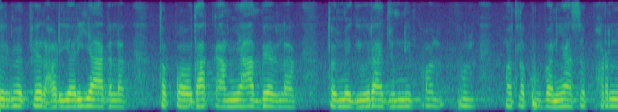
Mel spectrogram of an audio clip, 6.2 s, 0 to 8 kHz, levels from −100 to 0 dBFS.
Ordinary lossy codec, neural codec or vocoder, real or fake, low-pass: none; none; real; 7.2 kHz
